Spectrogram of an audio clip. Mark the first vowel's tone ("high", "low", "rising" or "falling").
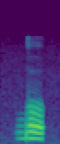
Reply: low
